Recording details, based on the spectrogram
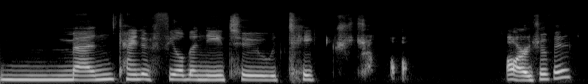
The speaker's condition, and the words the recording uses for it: Stuttering. And, you know, you've been stuttering very well today on air, and you can also pass as fluent.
